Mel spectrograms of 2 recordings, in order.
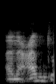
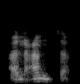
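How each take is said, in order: First: The word ends with an 'u' vowel. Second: The word ends with an 'a' vowel. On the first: The speaker claims to have given the favour. The speaker calls it wrong. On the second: God is the one who gave the favour. The speaker calls it right.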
